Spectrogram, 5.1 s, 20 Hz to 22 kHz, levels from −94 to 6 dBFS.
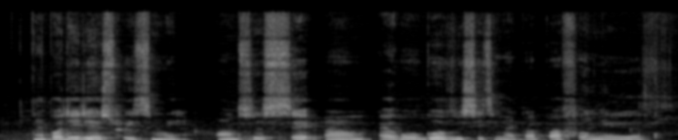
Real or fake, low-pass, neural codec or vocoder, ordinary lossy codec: real; none; none; none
